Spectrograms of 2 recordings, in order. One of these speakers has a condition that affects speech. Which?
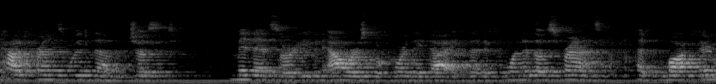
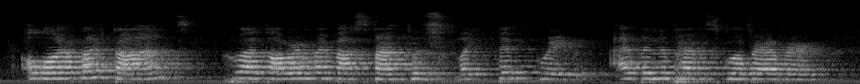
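The second: speech and balance impairment; balance problems; speech much improved, still in progress, earlier daily therapy; relearned talking in therapy, speech much improved, still working.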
